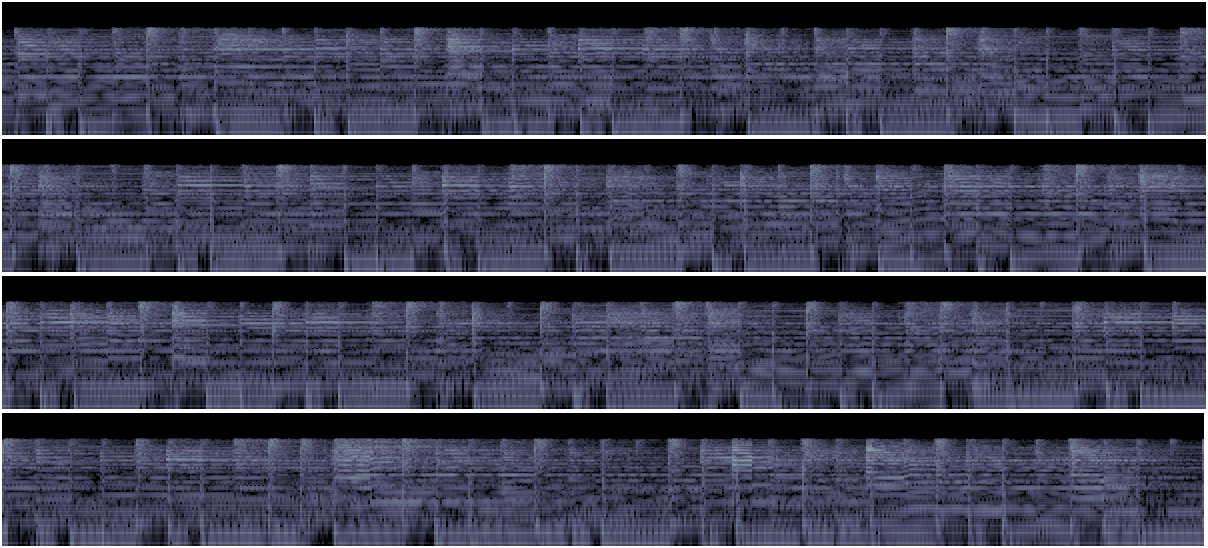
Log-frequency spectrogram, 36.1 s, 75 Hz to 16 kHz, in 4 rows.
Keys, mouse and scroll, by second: 0.4-0.7 scroll down 1, 2.6 click, 3.9 click, 4.1 click, 4.2 click, 5.2 click, 5.9 click, 6.2 click, 6.4 click, 7.3 click, 8.2 click, 8.5 click, 10.0 click, 10.6 click, 10.9 click, 13.0 click, 13.3 click, 15.8 click, 16.8 click, 18.2 click, 20.2 click, 22.1 click, 23.6 click, 25.0 click, 25.8 click, 29.5 click, 31.3 click, 34.3 click.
